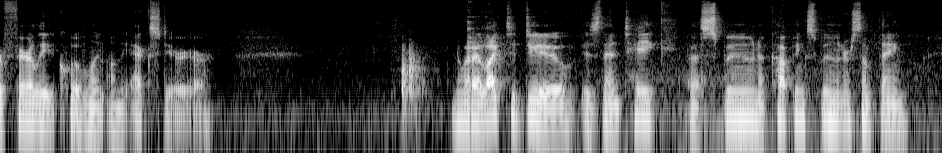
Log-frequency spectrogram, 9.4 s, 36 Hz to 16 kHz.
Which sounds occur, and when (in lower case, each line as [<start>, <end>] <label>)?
[0.00, 9.42] background noise
[4.33, 4.53] cutlery
[6.90, 9.08] male speech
